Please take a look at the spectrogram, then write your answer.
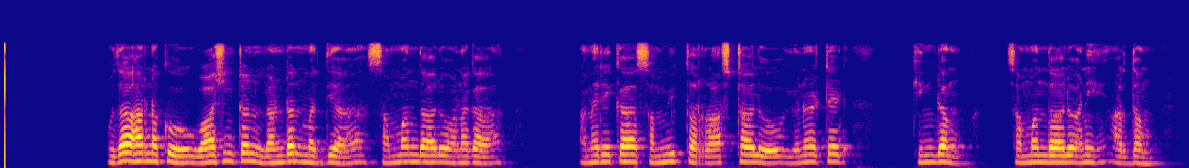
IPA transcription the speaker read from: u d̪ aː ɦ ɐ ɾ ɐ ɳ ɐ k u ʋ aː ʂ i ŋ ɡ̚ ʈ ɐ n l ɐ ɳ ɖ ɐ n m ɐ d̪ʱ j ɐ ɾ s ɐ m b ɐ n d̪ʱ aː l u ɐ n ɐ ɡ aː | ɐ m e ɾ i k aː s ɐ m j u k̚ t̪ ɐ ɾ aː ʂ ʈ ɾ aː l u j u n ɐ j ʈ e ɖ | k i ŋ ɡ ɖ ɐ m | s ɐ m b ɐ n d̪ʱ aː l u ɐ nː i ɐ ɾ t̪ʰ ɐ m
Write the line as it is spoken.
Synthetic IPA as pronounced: u d̪ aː ɦ ɐ ɾ ɐ ɳ ɐ k u ʋ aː ʂ i ŋ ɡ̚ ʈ ɐ n l ɐ ɳ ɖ ɐ n m ɐ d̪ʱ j ɐ s ɐ m b ɐ n d̪ʱ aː l u ɐ n ɐ ɡ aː | ɐ m e ɾ i k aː s ɐ m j u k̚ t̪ ɐ ɾ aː ʂ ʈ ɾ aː l u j u n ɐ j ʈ e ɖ | k i ŋ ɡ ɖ ɐ m | s ɐ m b ɐ n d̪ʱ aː l u ɐ n i ɐ ɾ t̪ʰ ɐ m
